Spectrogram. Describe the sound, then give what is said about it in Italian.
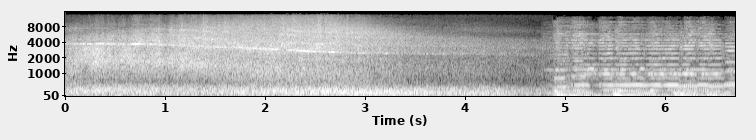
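An airplane taking off, with a loud, sustained engine roar and a high whine that slowly falls in pitch. After about five seconds, music cuts in over it. “allacciamo le cinture di sicurezza e decolliamo con lui per il Perù.”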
